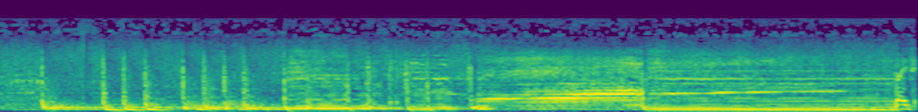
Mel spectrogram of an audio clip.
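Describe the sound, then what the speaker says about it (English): Racing cars open a Saturday evening radio show, loud engines roaring and revving with passing whines and sweeping pitch changes, rising into sustained high revs toward the end, with no talk over them. "Racing cars starting the programme off on Saturday evening from Caroline"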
